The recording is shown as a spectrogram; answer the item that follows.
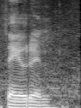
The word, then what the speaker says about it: Théoden: I pronounce it Théoden, and I myself am mispronouncing it. My parents pronounce it Théoden, and it's from Lord of the Rings.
